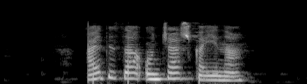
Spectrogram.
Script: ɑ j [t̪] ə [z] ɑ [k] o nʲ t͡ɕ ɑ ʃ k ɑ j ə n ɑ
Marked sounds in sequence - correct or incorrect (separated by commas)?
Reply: incorrect, correct, incorrect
